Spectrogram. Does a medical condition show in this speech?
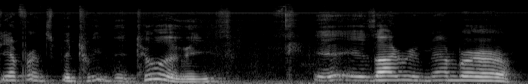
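Yes: cerebral palsy; resource and special ed in elementary school.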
